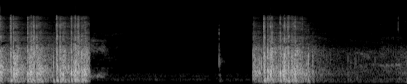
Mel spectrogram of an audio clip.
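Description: Two bursts of rapid gunfire, each a fast string of loud, sharp cracks, split by a near-silent gap with a single faint pop, the second volley trailing into a ringing echo.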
